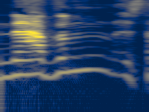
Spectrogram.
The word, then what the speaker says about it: Navan: Well, talking of Ireland, you come from Navan.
